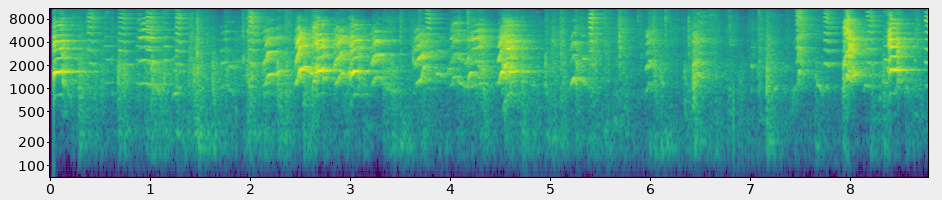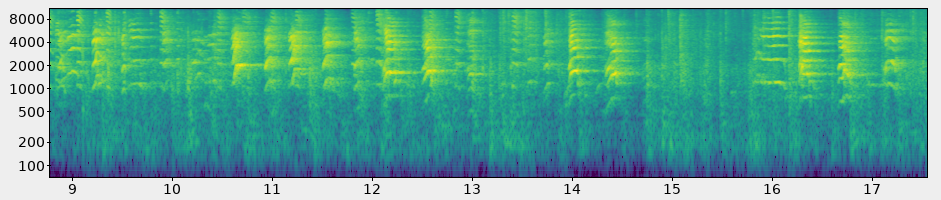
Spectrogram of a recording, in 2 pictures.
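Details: Red and chocolate Toy Poodle puppies indoors in a small room, a busy mix of high-pitched yips, squeaky whines and short barks overlapping almost continuously, several pups calling at once.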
